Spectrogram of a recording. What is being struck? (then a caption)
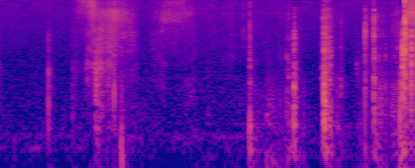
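Glossy paper magazine pages. Long painted nails and fingertips smooth, rub and turn the thin pages of a large glossy fashion magazine lying open and flat. Soft, airy paper rustles and brushing swishes are punctuated by several brief, crisp crinkles and snaps as pages are handled and turned. The clip ends in a brighter, louder crinkling flurry.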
